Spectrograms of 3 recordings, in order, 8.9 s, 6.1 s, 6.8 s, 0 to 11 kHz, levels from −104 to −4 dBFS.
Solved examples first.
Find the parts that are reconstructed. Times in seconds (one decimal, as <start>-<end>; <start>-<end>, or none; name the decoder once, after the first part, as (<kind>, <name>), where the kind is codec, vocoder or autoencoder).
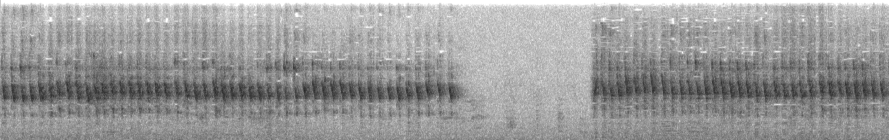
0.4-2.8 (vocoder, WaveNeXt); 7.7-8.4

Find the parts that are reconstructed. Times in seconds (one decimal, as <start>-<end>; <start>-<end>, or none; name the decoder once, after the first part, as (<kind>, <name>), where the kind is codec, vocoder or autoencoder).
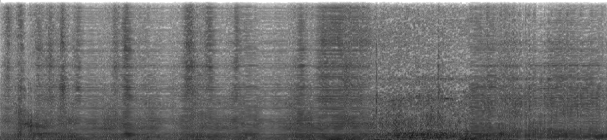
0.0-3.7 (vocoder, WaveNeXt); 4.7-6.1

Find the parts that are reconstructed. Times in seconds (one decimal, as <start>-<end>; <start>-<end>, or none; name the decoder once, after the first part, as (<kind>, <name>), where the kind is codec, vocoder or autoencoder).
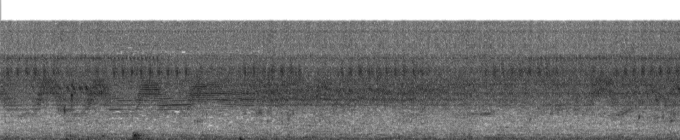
0.0-1.1 (vocoder, WaveNeXt); 2.6-6.8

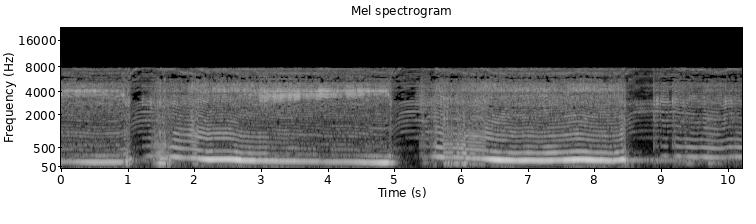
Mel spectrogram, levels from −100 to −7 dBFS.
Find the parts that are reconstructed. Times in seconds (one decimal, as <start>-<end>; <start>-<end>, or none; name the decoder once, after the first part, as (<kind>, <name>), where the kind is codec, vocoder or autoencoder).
8.1-9.0 (vocoder, WaveNeXt)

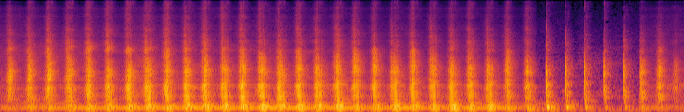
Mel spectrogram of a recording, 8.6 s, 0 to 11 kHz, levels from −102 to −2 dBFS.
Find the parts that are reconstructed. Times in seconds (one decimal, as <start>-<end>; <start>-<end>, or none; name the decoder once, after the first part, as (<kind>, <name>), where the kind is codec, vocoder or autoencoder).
0.0-6.7 (vocoder, WaveNeXt); 8.0-8.6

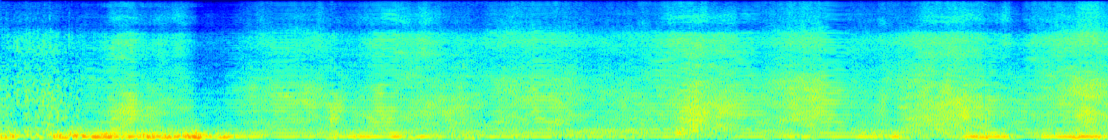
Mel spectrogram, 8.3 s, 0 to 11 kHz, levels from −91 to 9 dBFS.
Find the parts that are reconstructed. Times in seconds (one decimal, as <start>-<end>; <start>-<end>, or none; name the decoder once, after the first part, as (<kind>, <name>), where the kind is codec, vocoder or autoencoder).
0.6-8.3 (vocoder, WaveNeXt)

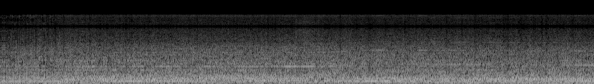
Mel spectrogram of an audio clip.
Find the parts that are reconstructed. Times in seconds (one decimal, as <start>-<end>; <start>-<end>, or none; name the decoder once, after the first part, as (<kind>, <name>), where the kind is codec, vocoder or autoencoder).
0.0-0.6 (vocoder, WaveNeXt)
